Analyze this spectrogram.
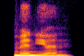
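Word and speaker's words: minyan: Minion. Minion. That's so weird. That's how that's spelled. It's spelled Minya, but it pronounced minion. So, but it is a Jewish religious thing.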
